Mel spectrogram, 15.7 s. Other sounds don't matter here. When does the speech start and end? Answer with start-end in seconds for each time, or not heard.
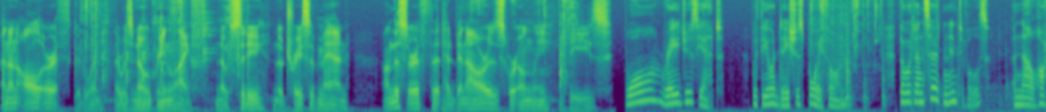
0.0-15.6.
